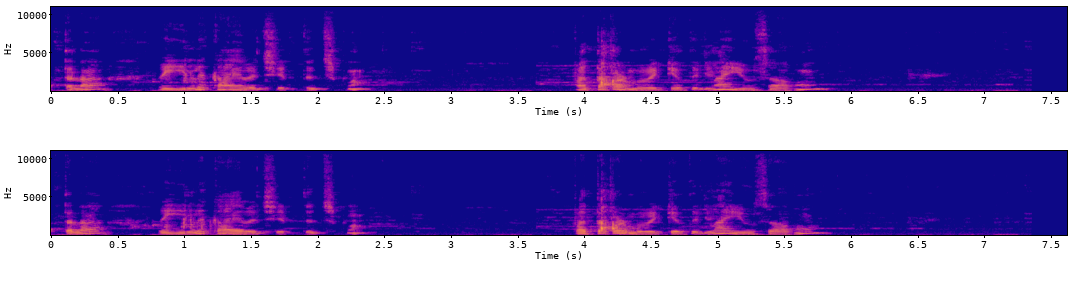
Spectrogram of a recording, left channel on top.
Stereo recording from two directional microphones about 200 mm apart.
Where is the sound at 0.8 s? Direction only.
10° right (ahead or behind).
